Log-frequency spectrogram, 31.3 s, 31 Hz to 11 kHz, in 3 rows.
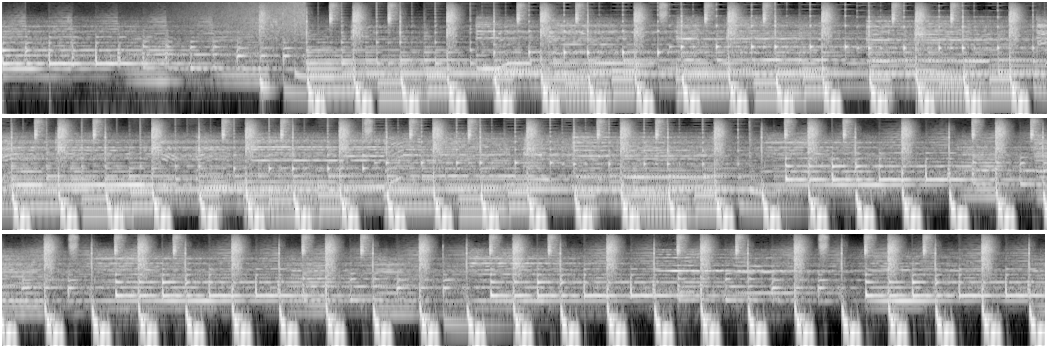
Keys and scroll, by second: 7.2 Delete, 9.2 ctrl+z, 9.9 Escape, 24.7 F3, 24.9 Escape.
